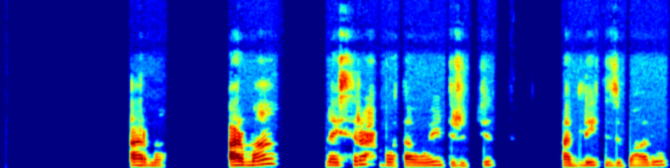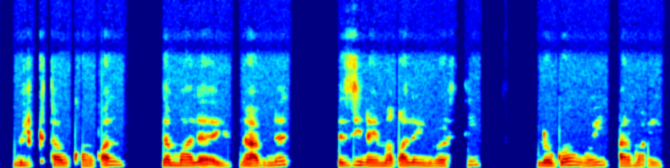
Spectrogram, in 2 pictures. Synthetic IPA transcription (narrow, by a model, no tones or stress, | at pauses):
ʔaɾma | ʔaɾma | najsɨɾaħbo̞t̪ʰawɔjd̪ɨɾɨd͡ʒːɪt̪̚ | ʔad̪lejt̪ʰizɨbːaɦalumɨlkʰɨ̥t̪ʰawikʼoŋkʷʼɐl | z̥ɐmːalɐ̰ʔɨ̰jːunɨʔaβɨnːɐt̪̚ | ʔɨzinajmɐqʼɐlɐjuniβɐɾsi̥t̪ʰi | loɡo̞wɔjʔaɾma̰ʔɨ̰jːu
